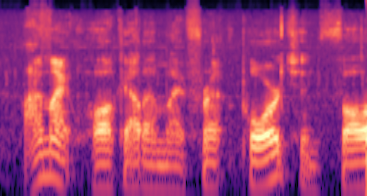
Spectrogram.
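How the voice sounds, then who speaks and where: Noticeable background noise sits behind a man speaking at a fairly slow pace. His voice is fairly low-pitched, with fairly even intonation. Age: 70s. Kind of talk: casual religious talk. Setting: home studio in living room.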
